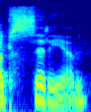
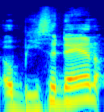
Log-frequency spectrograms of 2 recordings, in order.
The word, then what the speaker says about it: obsidian: obsidian like obsidian. I have no so if I'm not thinking about it if I'm just reading it and not thinking I pronounce it obesidan always.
